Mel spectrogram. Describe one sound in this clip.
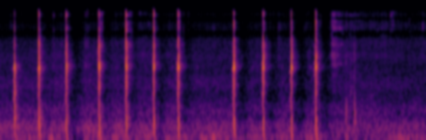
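An antler tool snaps flakes off a stone in quick, sharp clicks.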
